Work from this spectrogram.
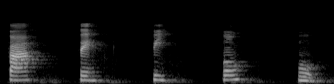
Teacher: this consonant is labiodental because to produce the the sound we use the teeth and the lip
